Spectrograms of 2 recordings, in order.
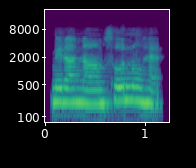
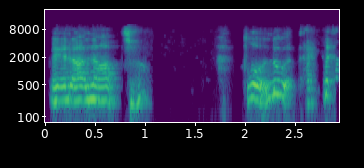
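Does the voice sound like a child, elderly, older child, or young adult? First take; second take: older child; elderly. First: It is said clearly, like an older child. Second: It is said in an old woman's voice.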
